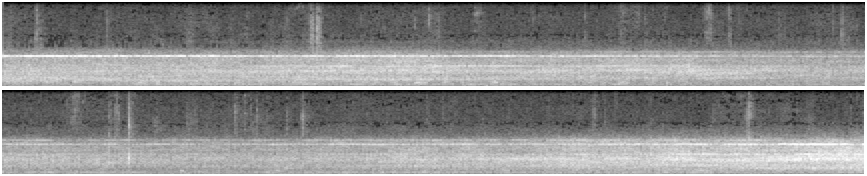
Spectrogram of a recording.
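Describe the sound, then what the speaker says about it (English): Air Force One, a jet aircraft, rolls along after landing at Palm Beach International Airport, giving a steady, loud engine roar and whine that holds unbroken throughout, with a voice faintly in the background. "we are at Palm Beach International Airport, and Air Force One has just landed"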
